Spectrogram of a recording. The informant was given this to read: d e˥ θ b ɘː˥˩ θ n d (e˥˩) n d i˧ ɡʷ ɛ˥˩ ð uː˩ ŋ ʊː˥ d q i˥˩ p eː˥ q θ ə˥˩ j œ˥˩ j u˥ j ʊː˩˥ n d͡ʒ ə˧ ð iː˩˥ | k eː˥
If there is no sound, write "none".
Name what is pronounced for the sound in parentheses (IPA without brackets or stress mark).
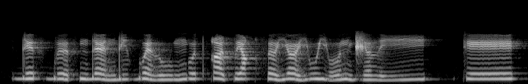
ɛ˥˩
